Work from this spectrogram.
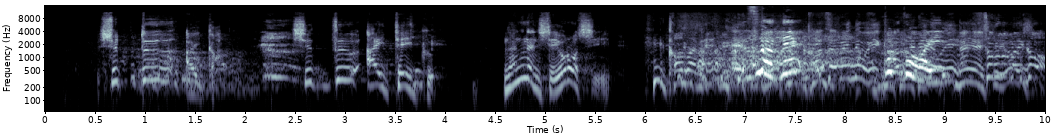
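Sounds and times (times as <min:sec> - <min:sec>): laughter: 0:06.0 - 0:08.4.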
